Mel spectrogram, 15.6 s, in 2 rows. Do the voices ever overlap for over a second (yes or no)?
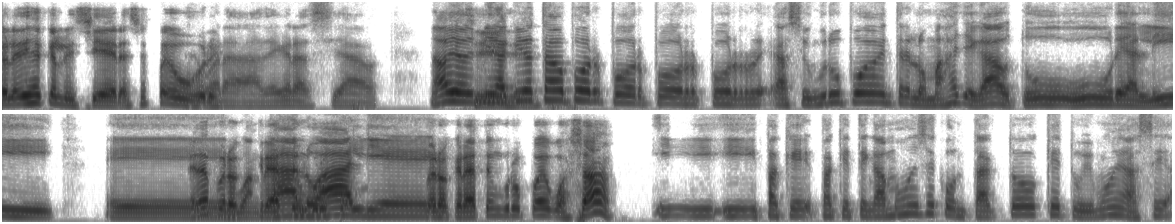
yes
